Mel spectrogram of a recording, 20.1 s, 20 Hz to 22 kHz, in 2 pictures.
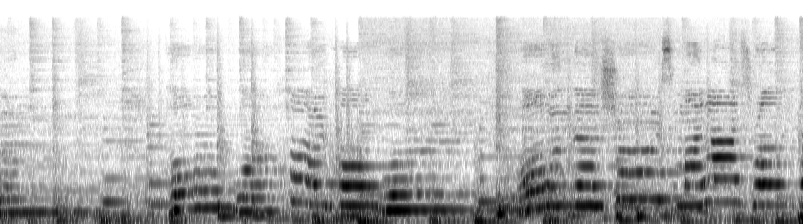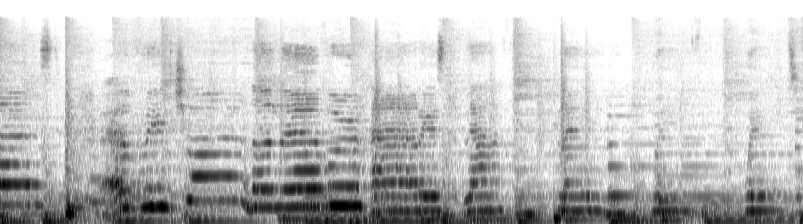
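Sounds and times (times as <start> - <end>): jazz band with upright bass: 0.0 - 20.0
woman singing jazz: 0.0 - 20.0.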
